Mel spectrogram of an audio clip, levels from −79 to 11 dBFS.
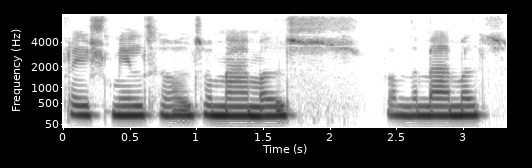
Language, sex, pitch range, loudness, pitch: English, female, 210-220 Hz, -11 LUFS, 215 Hz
